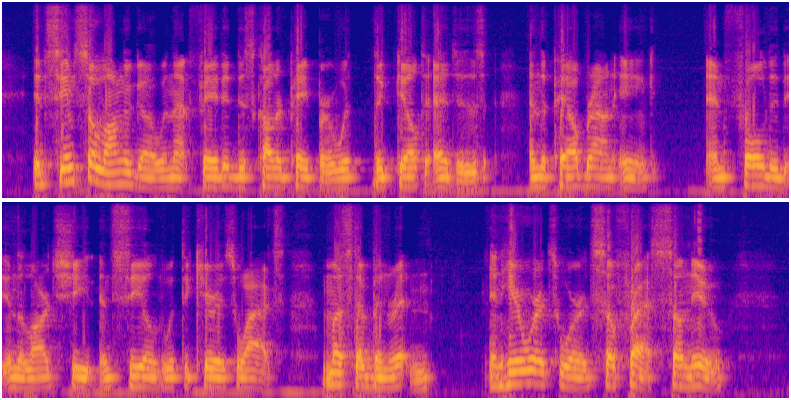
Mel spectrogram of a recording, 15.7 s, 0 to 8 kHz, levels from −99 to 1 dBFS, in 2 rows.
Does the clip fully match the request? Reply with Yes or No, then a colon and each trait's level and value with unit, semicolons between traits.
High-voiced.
No: low, 110 Hz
